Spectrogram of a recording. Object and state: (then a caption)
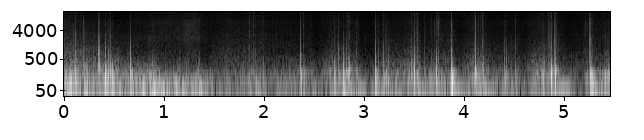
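Microfiber cloth. A large, soft, flexible purple synthetic microfiber cloth is draped over a microphone and rubbed and scrunched against it with the fingertips and palms of both hands. This produces deep, muffled thumping and rumbling bursts, with irregular soft thuds and brief crackles over a low, throbbing hum.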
